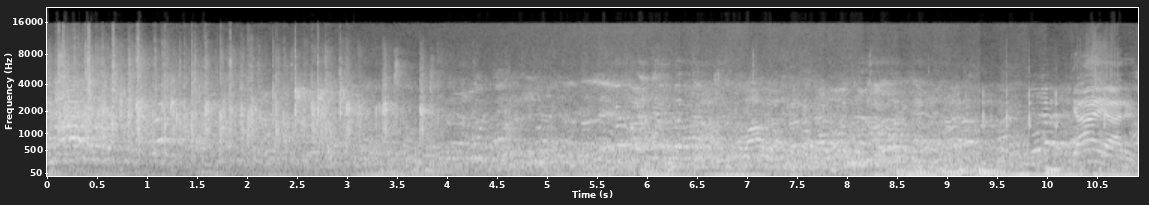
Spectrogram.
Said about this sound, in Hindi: भाई जोरदार तालियां एक मरतबा होनी चाहिए।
